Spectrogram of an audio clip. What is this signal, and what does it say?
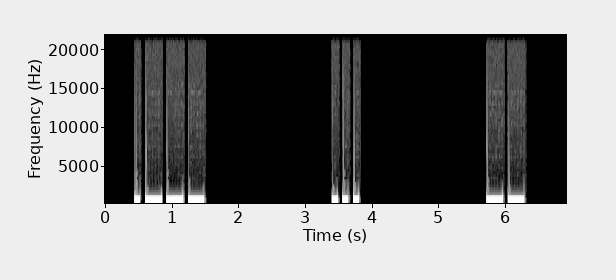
Morse code, heard as a keyed tone, about 15 wpm, spaced as for 4 wpm, 700 Hz. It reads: JSM
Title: USA Call Signs - 5 Characters - 8x Character Spacing - 15wpm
